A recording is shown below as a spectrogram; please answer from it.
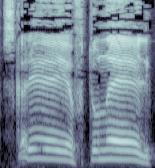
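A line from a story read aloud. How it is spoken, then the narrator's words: Shouted. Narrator (Russian): крикнул я своим спутникам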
